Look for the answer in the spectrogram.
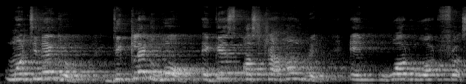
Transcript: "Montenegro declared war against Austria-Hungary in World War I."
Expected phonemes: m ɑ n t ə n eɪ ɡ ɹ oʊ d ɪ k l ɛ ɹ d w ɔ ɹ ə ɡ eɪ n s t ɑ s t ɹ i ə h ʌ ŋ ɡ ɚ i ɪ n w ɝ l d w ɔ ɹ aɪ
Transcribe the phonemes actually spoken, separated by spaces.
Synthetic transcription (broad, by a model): m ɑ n t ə n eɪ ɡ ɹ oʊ d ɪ k l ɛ d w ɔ ə ɡ eɪ n s t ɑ s t ɹ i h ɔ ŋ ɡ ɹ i ɪ n w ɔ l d w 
